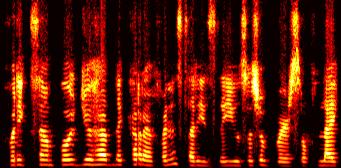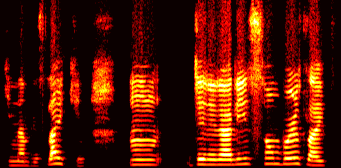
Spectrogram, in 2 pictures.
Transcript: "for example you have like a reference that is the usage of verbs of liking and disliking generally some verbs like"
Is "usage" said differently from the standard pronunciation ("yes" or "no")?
yes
